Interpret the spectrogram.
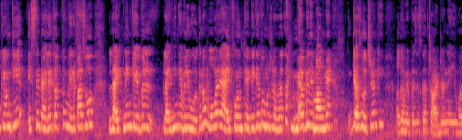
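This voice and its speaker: A young woman vlogger telling an animated storytime tale, switching freely between Hindi and English. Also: sits high. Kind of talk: storytime vlog.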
